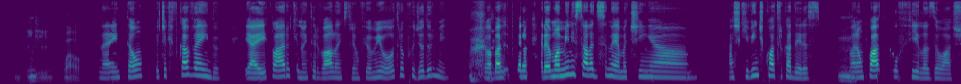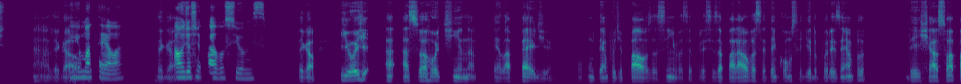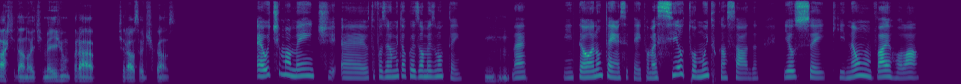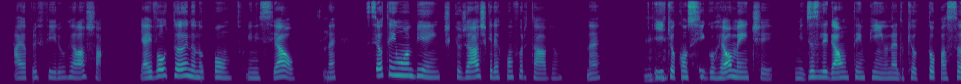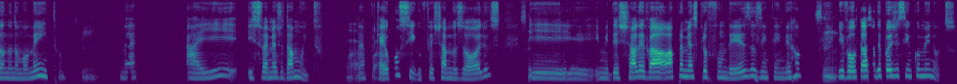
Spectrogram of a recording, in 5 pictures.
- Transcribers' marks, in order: other background noise; unintelligible speech; chuckle; tapping
- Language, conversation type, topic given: Portuguese, podcast, Qual estratégia simples você recomenda para relaxar em cinco minutos?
